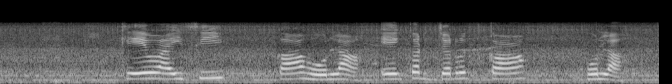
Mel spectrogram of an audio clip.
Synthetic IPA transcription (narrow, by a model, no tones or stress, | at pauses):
keːʋaːisi | kaɦoːlaː | eːkəɾd͡ʒəɾət̪ka | ɦoːlaː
